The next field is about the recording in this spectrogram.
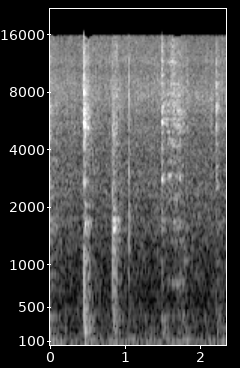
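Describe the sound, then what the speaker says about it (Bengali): Black cumin seeds, onion and garlic sizzle in hot oil in a pan for a pumpkin mash, a quiet steady hiss broken by four or five sharp scraping stirs of a spatula. "কালো জিরাটা ফুটে আসছে"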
